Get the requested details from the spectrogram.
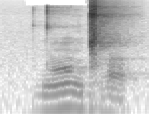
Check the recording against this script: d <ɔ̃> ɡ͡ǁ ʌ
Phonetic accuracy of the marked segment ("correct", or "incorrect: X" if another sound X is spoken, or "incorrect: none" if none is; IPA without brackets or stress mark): incorrect: õ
